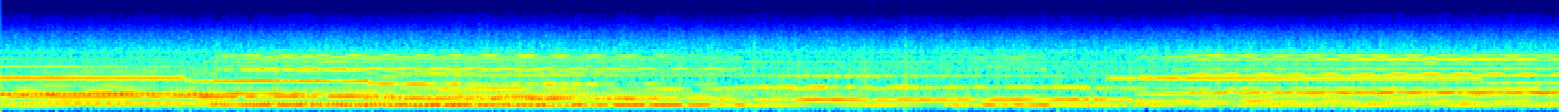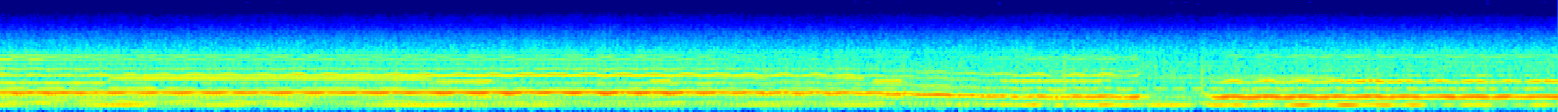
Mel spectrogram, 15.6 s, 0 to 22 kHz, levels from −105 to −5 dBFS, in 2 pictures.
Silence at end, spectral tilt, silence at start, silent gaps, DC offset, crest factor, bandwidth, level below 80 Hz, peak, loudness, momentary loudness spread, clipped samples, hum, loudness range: 0 s; -4.5 dB/octave; 0 s; none; under 0.1%; 14 dB; 8.8 kHz; -84 dBFS; -18 dBFS; -32 LUFS; 7 LU; under 0.1%; none; 4 LU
